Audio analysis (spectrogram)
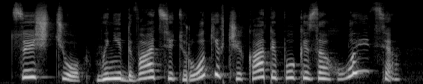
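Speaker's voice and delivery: frightened, fearful, high-pitched voice. A girl whose scrape was just bandaged asks, frightened question. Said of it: "Перелякано запитала Аліса".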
